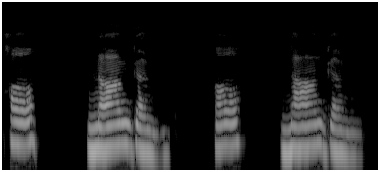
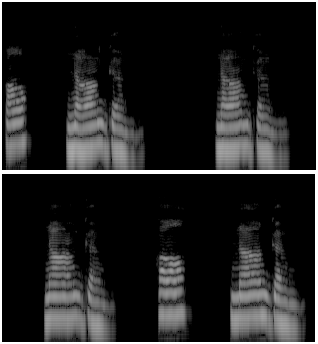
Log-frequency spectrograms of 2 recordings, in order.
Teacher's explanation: First part of the verb is high tone, rest of it's low tone.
